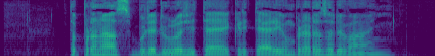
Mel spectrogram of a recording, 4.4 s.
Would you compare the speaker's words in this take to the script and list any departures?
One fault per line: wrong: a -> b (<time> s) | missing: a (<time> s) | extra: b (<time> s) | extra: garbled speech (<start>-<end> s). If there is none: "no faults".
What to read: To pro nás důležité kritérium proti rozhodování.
extra: bude (1.3 s)
wrong: proti -> pro (2.9 s)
